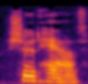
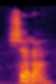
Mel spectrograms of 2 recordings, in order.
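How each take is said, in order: First: Both words are pronounced fully and separately. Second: The second word is reduced to a short uh sound. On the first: The speaker sounds like they have a foreign accent. The speaker calls it wrong. "if you always say should have, you will sound like you are talking with an accent" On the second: This is standard American pronunciation. The speaker calls it right. "commonly pronounced like ... shoulda"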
